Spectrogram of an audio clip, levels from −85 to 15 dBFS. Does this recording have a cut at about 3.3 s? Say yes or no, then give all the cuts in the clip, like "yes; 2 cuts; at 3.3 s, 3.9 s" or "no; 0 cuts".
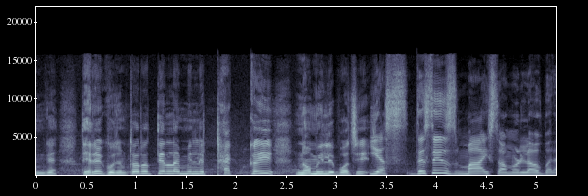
yes; 1 cut; at 3.3 s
